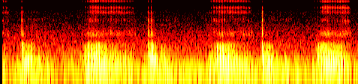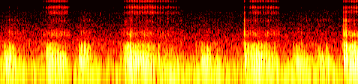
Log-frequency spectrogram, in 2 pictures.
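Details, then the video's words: Domestic cat purring while content and enjoying herself, a low rumbling purr that swells in pulses about every second, each breath cycle rising and fading steadily. "Calming Cat Purring"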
